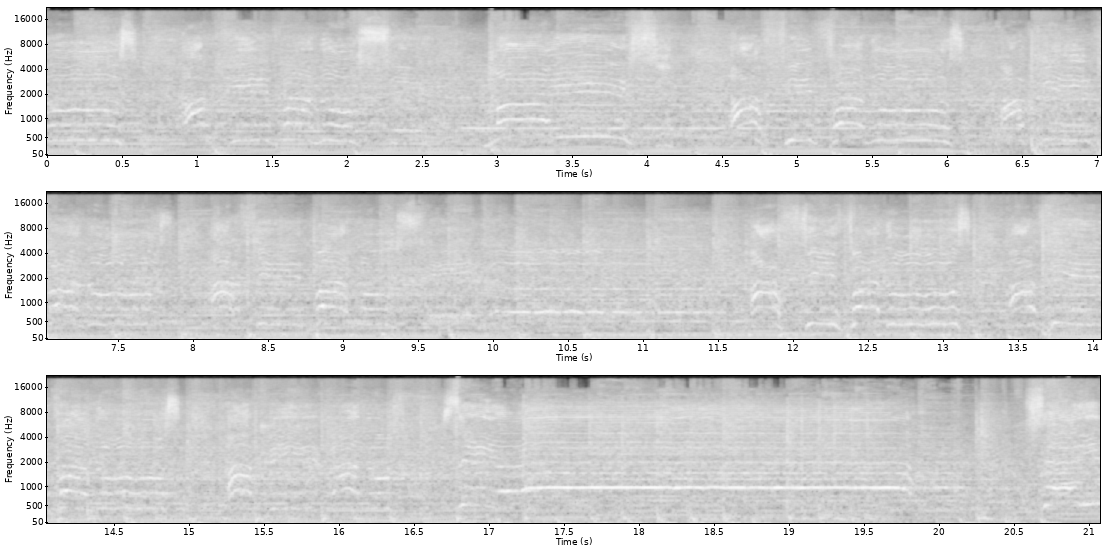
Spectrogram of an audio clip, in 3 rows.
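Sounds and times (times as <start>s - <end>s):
drum beat: 0.0s - 21.0s
live worship band music: 0.0s - 21.0s
person singing long notes: 0.0s - 21.0s.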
